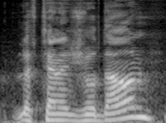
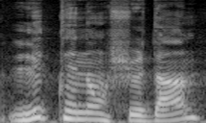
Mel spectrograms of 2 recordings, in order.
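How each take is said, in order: First: "Lieutenant" said the British way, "LEF-tenant"; "Lieutenant" as "leftenant", English style. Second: "Lieutenant" said the French way, "loo-teh-NAHN"; "Lieutenant" as "lootenant" with French vowels, "Jourdan" French; French pronunciation. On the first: Naming the SAS officer, British "leftenant". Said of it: "'cause lieutenant is actually the French way of saying it". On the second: Correcting himself to the French officer's title, French style. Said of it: "I should call him Lieutenant Jourdan". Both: Shown as a demonstration.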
